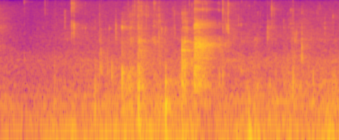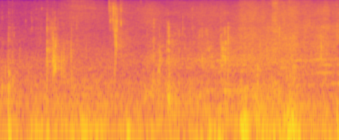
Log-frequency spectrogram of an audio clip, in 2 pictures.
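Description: Close-miked wet chewing and mouth sounds of someone eating small khinkali dumplings in cream sauce: a bite at the start, then chewing with many quick, sharp wet clicks.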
